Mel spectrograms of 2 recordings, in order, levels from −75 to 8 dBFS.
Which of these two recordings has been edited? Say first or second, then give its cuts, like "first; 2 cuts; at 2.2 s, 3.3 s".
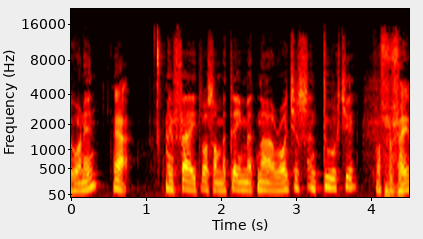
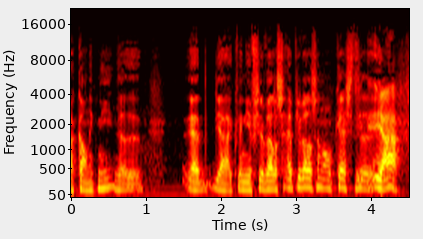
first; 2 cuts; at 1.7 s, 3.1 s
